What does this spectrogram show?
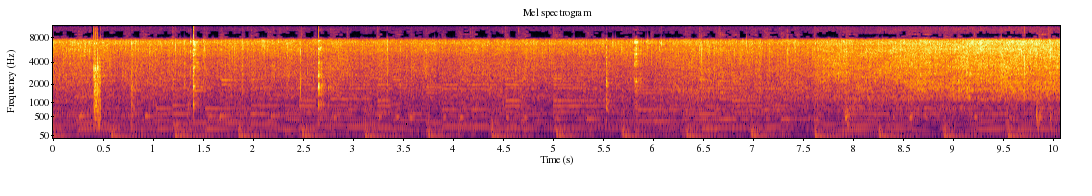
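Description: Onion, tomato and peanuts sizzling as they fry in oil in stainless steel pans, with a spoon clicking against a pan a handful of times. The sizzle gets louder near the end as the tomato and onion are stirred.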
